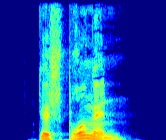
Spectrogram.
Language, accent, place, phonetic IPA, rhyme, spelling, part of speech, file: German, Germany, Berlin, [ɡəˈʃpʁʊŋən], -ʊŋən, gesprungen, verb, De-gesprungen.ogg
- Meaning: past participle of springen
